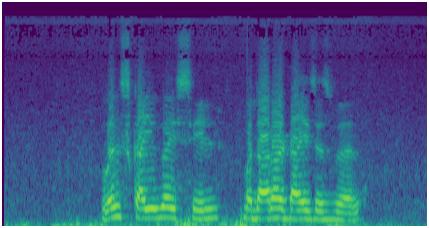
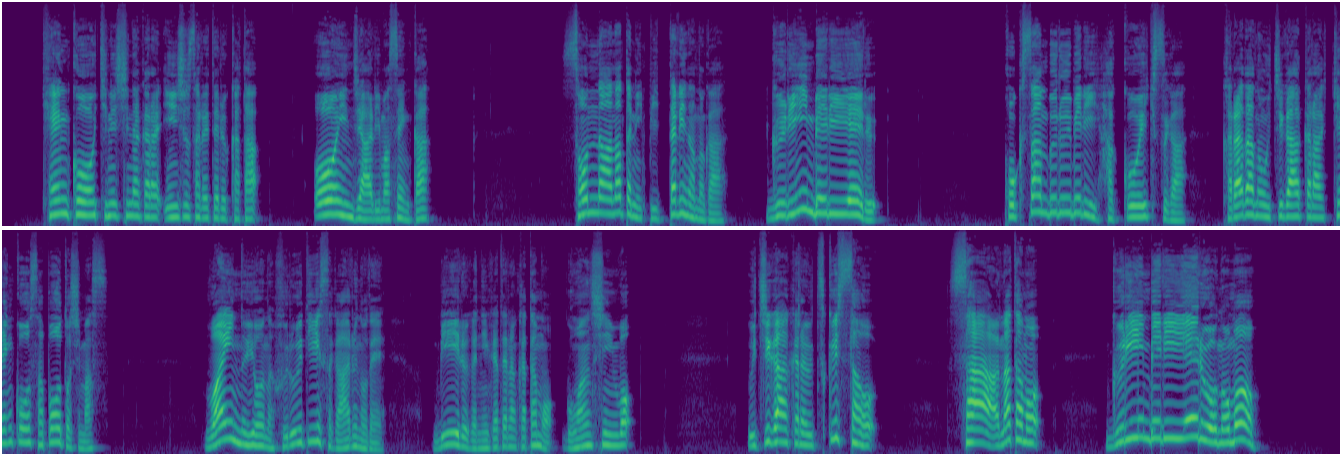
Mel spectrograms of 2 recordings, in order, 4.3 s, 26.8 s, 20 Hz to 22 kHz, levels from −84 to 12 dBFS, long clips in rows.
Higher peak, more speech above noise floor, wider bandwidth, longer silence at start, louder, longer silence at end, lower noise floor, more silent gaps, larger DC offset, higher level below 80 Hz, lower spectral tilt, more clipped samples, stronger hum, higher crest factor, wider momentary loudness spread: about the same, 0 dBFS vs 0 dBFS; second, 24 dB vs 57 dB; second, 16.5 kHz vs over 20 kHz; second, 0.05 s vs 0.45 s; first, -10 LUFS vs -19 LUFS; second, 0.25 s vs 0.85 s; second, -32 dBFS vs -76 dBFS; neither; neither; first, -24 dBFS vs -64 dBFS; first, -7 dB/octave vs -4.5 dB/octave; neither; neither; second, 10 dB vs 20 dB; about the same, 15 LU vs 13 LU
